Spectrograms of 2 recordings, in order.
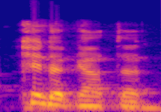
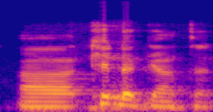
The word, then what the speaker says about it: kindergarten: Kindergarten. Yeah, for this word you need to stress the first syllable, right? Kindergarten.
